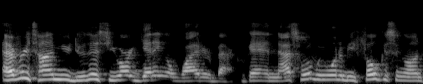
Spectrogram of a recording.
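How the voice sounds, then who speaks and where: Here a man speaks with a high pitch. His tone is animated. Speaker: fitness youtuber and coach. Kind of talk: tutorial. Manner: fast.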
